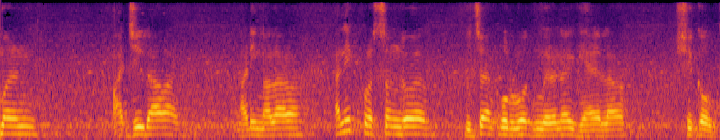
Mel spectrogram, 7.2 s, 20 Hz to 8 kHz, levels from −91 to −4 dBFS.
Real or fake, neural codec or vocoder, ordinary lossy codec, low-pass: fake; codec, 24 kHz, 0.9 kbps, WavTokenizer, medium speech release version 2; none; 7.2 kHz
